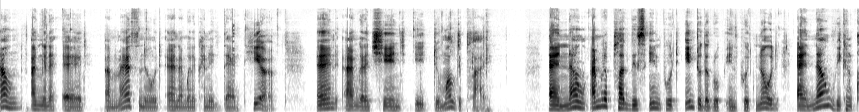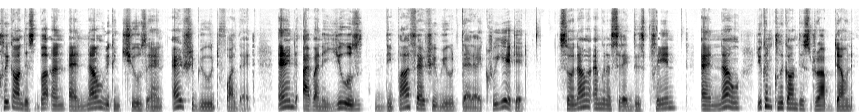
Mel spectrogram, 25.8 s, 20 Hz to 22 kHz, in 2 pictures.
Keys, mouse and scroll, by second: 0.3 shift+a, 4.1-6.0 drag, 6.0-6.6 middle drag, 6.6-7.8 drag, 8.8-11.3 drag, 13.2-16.1 drag, 22.6 click.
